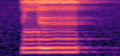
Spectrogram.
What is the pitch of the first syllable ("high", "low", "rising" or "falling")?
high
